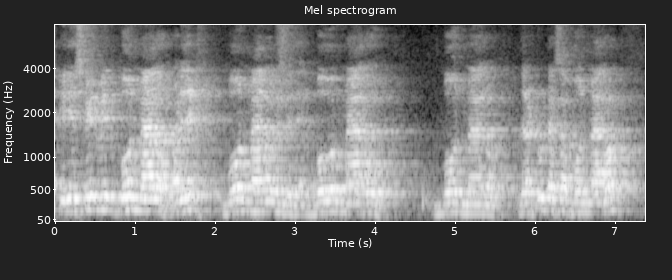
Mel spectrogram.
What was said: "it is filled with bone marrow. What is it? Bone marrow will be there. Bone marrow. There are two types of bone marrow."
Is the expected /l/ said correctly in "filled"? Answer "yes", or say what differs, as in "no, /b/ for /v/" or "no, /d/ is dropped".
no, /l/ is dropped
